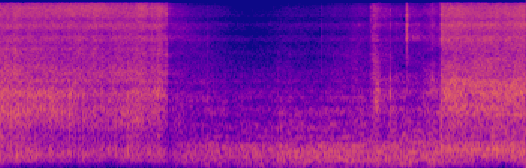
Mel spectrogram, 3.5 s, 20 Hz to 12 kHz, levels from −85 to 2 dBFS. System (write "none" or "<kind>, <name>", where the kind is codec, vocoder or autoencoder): codec, SNAC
